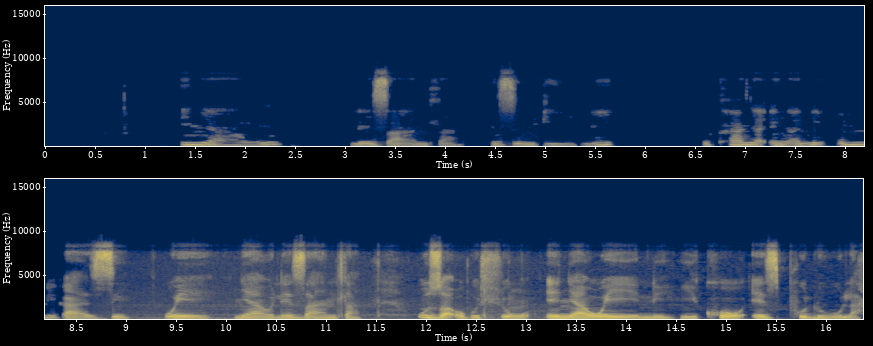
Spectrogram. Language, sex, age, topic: North Ndebele, female, 25-35, health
